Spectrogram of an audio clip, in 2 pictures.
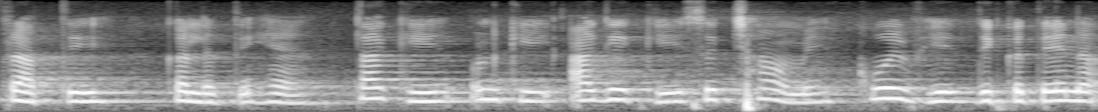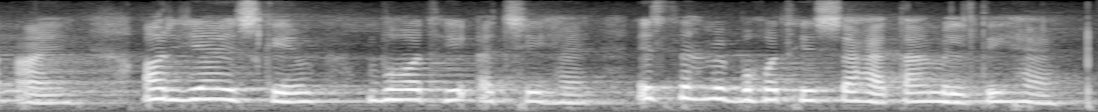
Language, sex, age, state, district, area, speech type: Hindi, female, 18-30, Uttar Pradesh, Sonbhadra, rural, spontaneous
